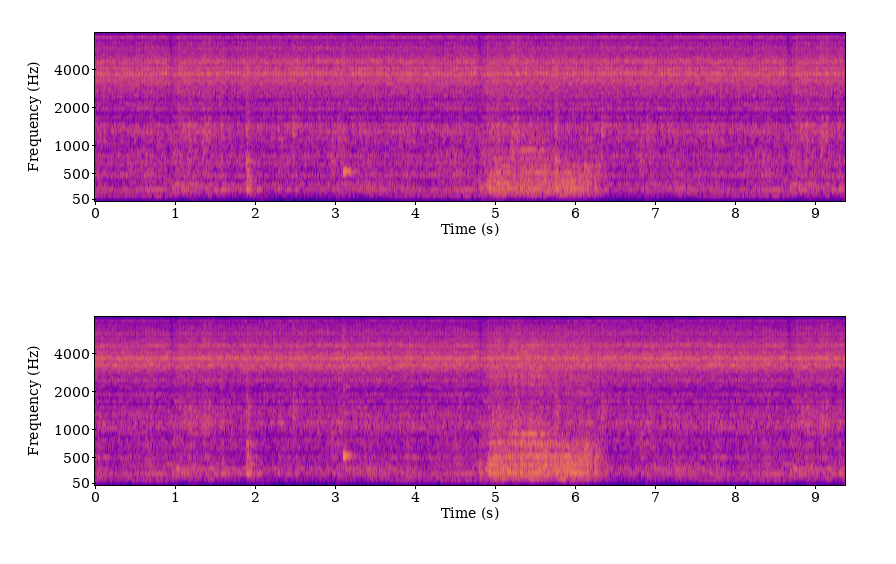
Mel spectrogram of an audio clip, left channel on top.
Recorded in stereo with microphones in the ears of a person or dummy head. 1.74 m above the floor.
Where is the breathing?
I don't hear breathing.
